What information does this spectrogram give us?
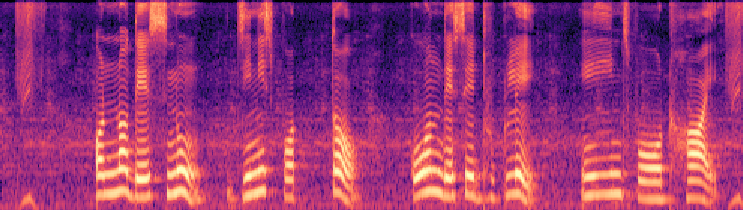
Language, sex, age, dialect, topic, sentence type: Bengali, female, 18-24, Western, banking, statement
